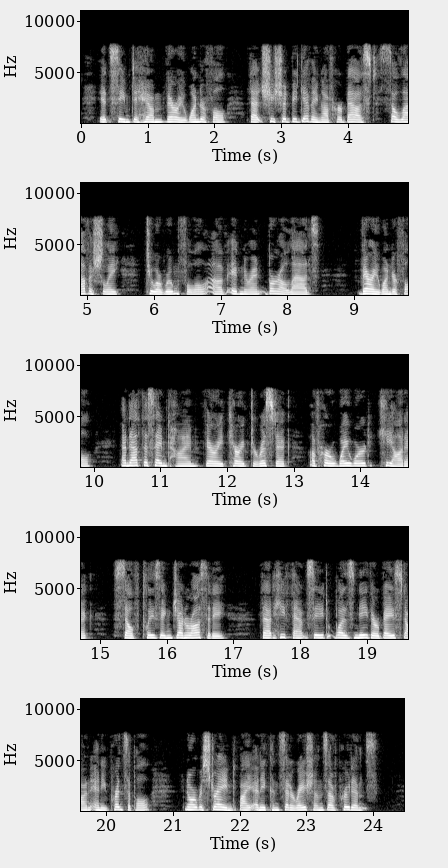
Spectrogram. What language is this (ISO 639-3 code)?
eng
